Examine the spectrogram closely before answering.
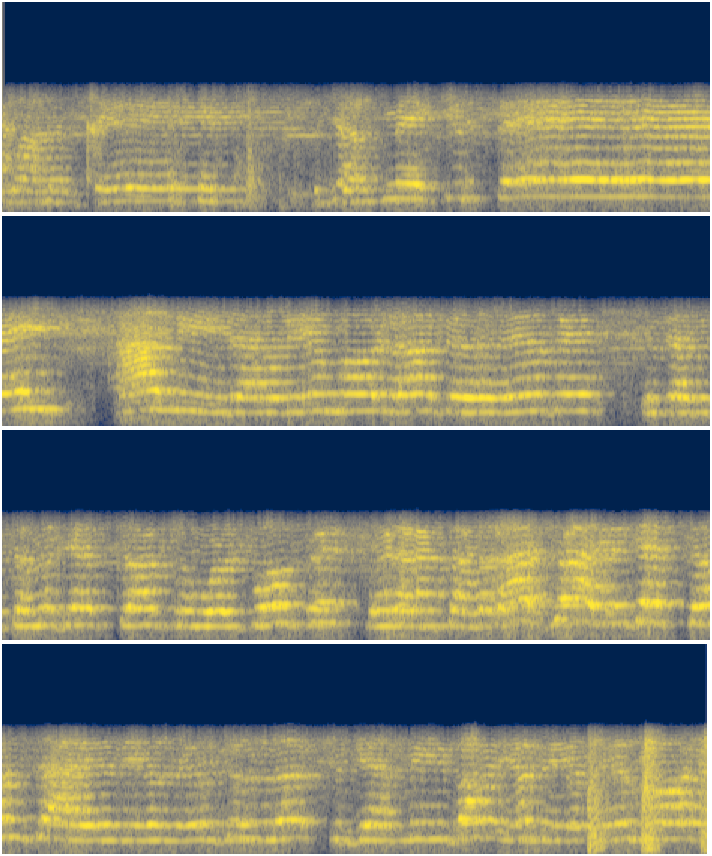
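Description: Singing, in slow phrases with long held notes and short breaks between them.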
